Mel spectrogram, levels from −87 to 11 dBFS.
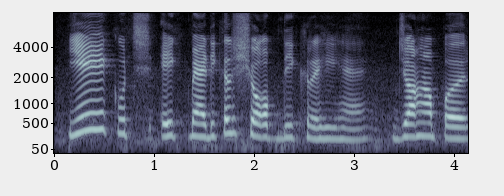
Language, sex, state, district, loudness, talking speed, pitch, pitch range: Hindi, female, Punjab, Pathankot, -16 LUFS, 145 wpm, 240 Hz, 210-265 Hz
